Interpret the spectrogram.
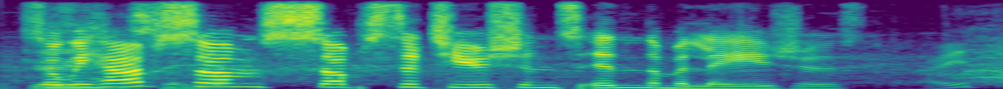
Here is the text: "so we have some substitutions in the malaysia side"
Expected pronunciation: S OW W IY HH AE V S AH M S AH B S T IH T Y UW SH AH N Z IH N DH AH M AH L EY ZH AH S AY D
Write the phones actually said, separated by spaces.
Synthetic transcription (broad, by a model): S OW W IY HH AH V S AH M S AH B S T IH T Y UW SH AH N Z IH N DH AH M AH L EY ZH AH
